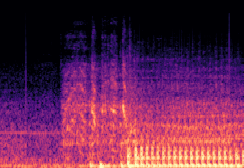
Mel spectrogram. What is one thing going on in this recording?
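A motorcycle engine starts up.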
